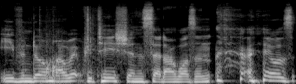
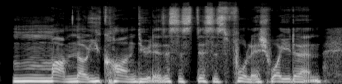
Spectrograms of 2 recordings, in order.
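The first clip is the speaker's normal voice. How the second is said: acted-out, mock arguing tone. Recalling childhood arguments with their mom, repeating their own words: retelling arguing with mom. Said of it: "I'm like".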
